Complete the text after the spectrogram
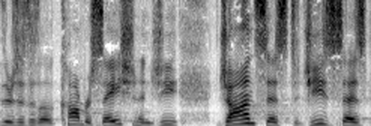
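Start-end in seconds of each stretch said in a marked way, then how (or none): none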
